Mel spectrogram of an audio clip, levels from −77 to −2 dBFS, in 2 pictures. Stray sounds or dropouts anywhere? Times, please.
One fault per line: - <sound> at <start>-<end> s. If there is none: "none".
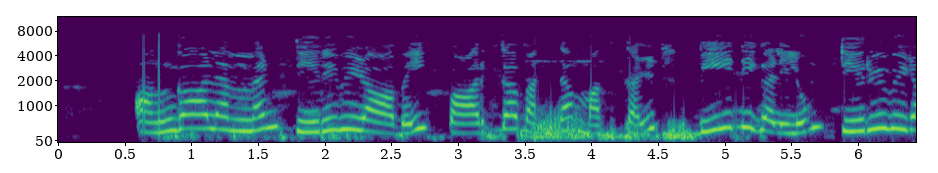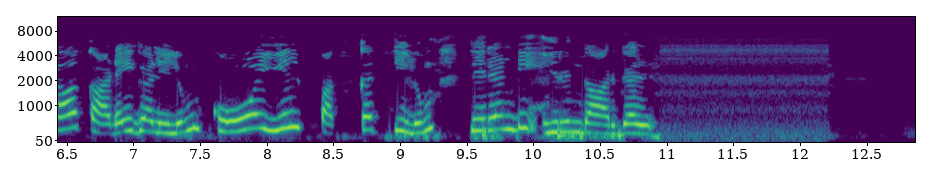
none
